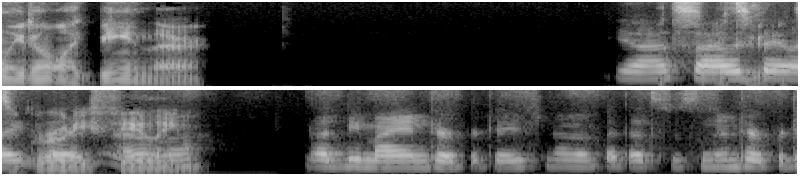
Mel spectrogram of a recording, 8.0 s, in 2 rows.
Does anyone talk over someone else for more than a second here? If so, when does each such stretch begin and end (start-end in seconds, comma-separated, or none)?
3.3-5.0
